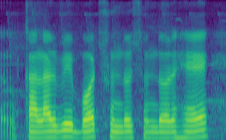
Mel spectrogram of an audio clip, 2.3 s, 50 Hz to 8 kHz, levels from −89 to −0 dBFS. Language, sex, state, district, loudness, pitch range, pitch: Hindi, male, Tripura, Dhalai, -18 LUFS, 120-130 Hz, 125 Hz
